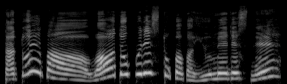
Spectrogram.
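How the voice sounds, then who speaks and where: A blunt, exasperated police heroine for a radio comedy. Her voice is extremely high and leaps around in pitch as she scolds. Soft music sits underneath. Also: big pitch swings, quick pace, dry recording, clean studio sound. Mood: skeptical scolding. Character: feisty Office police woman, scolding, exasperated straight-talker. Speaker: voice actor. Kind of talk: radio comedy drama acting.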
